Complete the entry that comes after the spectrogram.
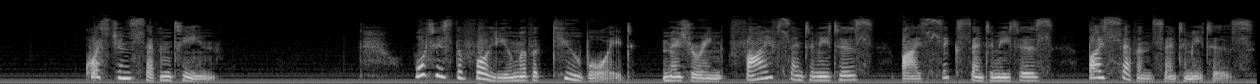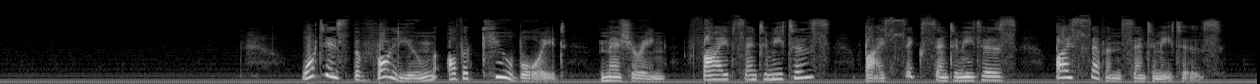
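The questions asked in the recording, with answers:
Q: What is the volume of a cuboid measuring 5 centimetres by 6 centimetres by 7 centimetres?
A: 210 cm3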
